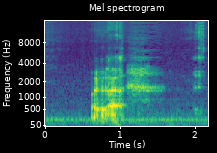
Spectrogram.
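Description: A man's short, quiet throaty vocal sound a little over half a second in, followed by a faint breathy hiss, a hesitation between words.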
